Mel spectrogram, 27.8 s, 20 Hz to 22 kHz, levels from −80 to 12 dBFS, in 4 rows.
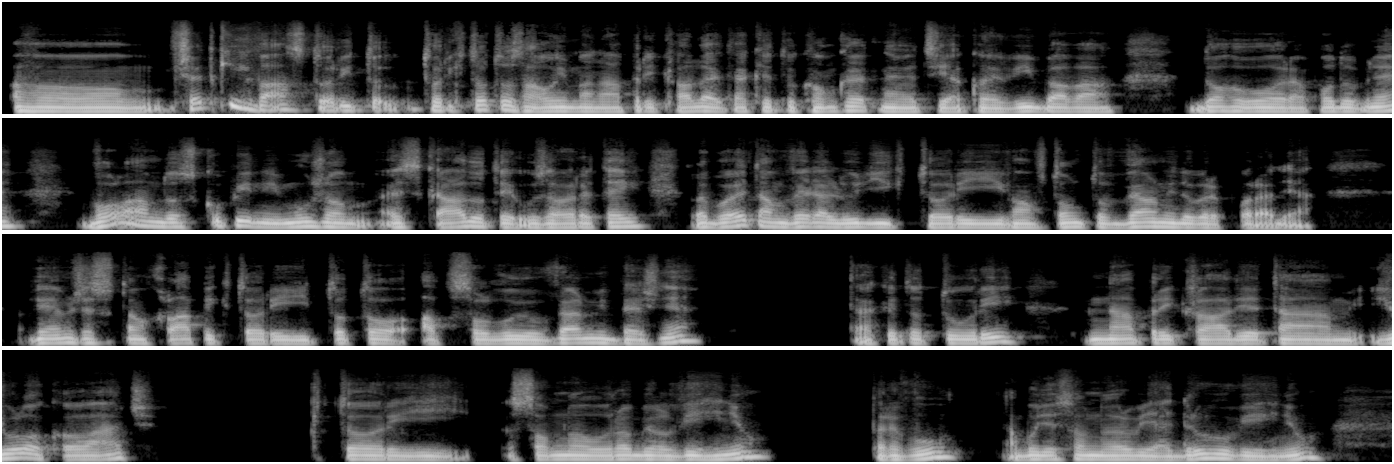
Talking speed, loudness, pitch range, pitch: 145 wpm, -13 LUFS, 95-110 Hz, 100 Hz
